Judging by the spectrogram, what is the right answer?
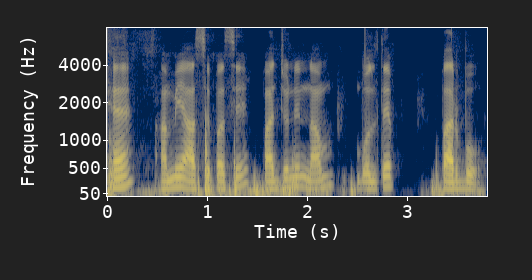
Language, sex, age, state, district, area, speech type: Bengali, male, 18-30, West Bengal, Purba Medinipur, rural, spontaneous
